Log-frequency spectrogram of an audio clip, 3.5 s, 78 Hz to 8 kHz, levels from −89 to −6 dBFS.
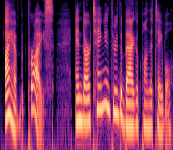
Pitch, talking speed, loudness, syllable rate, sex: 200 Hz, 210 wpm, -19 LUFS, 6.0 syllables/s, female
